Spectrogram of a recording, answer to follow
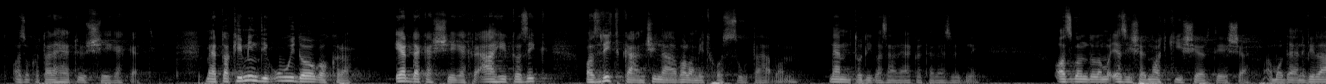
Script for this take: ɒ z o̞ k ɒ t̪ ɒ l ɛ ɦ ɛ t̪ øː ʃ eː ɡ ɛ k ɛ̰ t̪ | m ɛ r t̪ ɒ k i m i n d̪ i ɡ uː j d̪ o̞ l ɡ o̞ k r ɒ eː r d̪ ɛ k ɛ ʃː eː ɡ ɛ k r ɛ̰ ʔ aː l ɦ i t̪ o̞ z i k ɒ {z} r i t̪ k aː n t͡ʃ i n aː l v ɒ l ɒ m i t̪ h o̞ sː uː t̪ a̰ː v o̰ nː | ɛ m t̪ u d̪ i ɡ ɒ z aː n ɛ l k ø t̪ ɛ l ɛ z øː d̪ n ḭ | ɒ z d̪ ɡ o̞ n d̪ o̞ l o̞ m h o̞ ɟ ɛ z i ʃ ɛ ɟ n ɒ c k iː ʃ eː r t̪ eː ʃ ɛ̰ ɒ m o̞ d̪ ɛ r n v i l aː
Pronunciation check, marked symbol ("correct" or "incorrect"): correct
